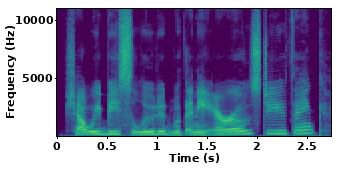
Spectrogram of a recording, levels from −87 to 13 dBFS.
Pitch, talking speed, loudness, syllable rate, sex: 215 Hz, 220 wpm, -17 LUFS, 5.3 syllables/s, female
